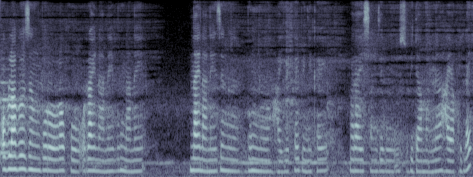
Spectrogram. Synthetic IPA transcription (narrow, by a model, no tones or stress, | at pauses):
ɔblabɯzɯŋbɔɾɔɾawkʰɔɾajnanɯjbuŋnanɯj | najnanɯjzɯŋɯbuŋnɯɦajɡɯkʰajbinikʰaj | b̥aɾaisaŋzebɯsubidamɯŋnɯɦajakʰɯlaj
